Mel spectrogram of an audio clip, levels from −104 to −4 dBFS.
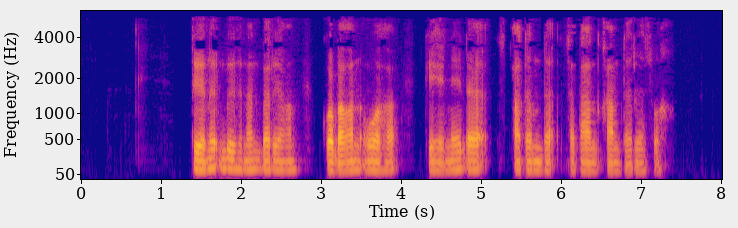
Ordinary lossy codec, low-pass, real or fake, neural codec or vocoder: MP3, 32 kbps; 5.4 kHz; real; none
